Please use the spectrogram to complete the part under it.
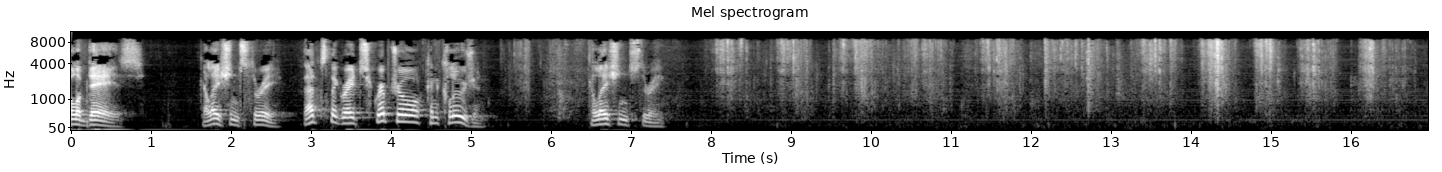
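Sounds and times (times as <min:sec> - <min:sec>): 
speech: 0:00.0 - 0:00.8, 0:01.6 - 0:05.2, 0:06.5 - 0:07.5
thin Bible pages being turned: 0:05.4 - 0:06.5, 0:08.0 - 0:16.9.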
